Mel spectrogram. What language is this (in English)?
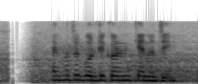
Bangla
